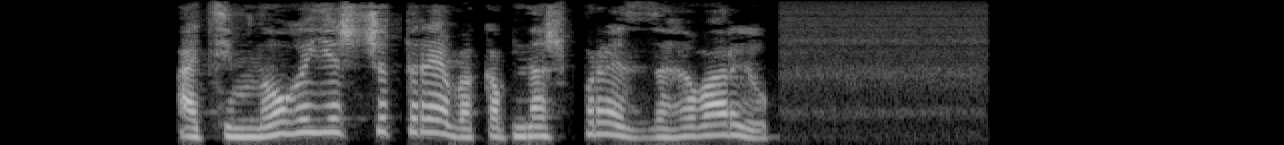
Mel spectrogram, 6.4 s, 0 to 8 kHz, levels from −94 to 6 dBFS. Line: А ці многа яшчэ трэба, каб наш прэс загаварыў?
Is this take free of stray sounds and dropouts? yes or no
yes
